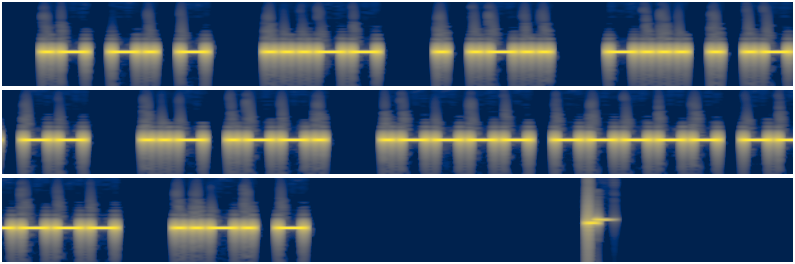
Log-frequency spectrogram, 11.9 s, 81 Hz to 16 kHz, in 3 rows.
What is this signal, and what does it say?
Morse code, heard as a keyed tone, about 28 wpm, 700 Hz. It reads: ANT 3 EL BEAM UP 100 FT
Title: K1USN SST QSO Practice 28wpm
